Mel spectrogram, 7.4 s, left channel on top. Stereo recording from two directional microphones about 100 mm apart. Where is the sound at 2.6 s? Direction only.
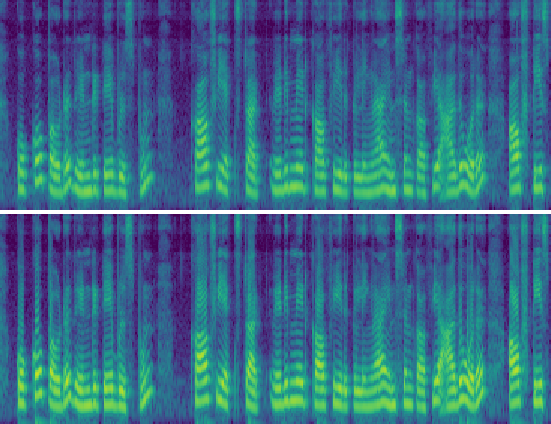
35° right (ahead or behind).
